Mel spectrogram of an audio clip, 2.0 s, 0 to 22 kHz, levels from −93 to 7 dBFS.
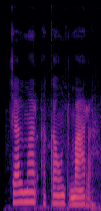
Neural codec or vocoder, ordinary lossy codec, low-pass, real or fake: none; none; 19.8 kHz; real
